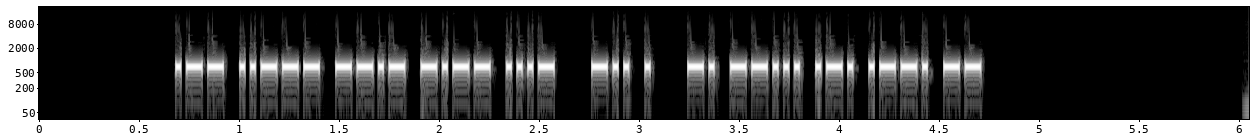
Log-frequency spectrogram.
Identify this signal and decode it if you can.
Morse code, heard as a keyed tone, about 42 wpm, 700 Hz. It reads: W2QYV DE N7RPM
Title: USA Callsign DE Callsign - 5 Characters - 45wpm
